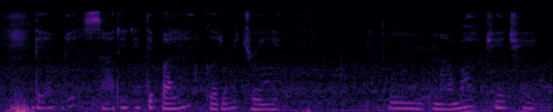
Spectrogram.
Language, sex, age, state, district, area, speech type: Gujarati, female, 30-45, Gujarat, Junagadh, rural, spontaneous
